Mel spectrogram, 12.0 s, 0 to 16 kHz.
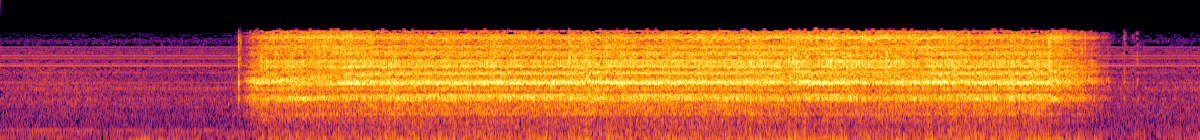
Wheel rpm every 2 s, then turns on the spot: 0, 80, 160, 160, 160, 100.
none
